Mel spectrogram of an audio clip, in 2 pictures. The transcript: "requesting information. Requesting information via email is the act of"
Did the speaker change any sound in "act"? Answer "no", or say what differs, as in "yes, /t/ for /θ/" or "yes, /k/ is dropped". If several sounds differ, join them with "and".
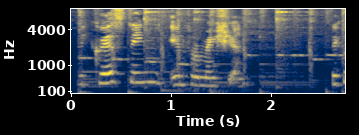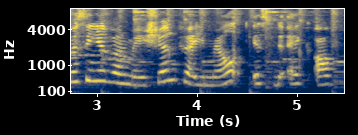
yes, /t/ is dropped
